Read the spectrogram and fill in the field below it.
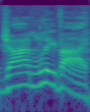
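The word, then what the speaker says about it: Jon Levi: That's the way he pronounces it, John Levi.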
